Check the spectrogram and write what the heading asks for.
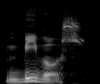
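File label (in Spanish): "VIVOS", Spanish, male; mekanta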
